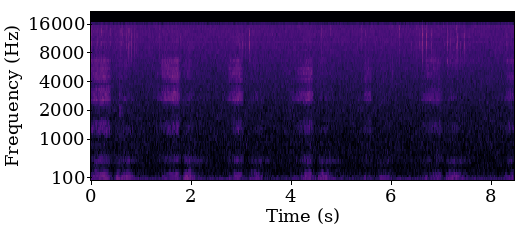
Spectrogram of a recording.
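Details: Sleeping Labrador dog that snores every night: soft, uneven, fluttering snoring breaths over room noise, several every few seconds; ordinary snoring.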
